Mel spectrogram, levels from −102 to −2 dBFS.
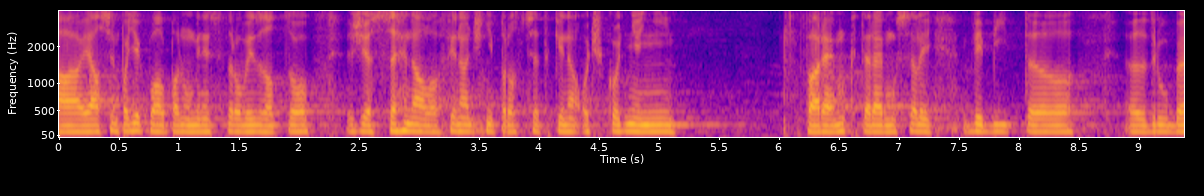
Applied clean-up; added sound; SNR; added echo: none; none; none; none.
